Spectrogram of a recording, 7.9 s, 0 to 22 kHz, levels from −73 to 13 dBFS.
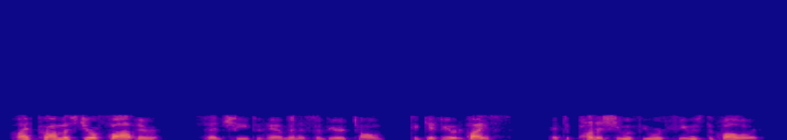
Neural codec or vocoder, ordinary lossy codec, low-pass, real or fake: codec, 44.1 kHz, 3.4 kbps, Pupu-Codec; AAC, 16 kbps; 7.2 kHz; fake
